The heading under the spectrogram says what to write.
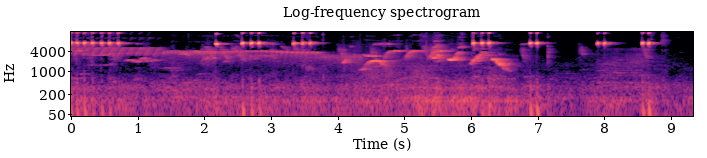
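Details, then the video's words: Singing Blue-crowned hanging parrot reacting instantly to a lure: a fast run of shrill high notes opens, then paired piercing ticks spaced through the clip around a stretch of lower, falling, buzzy warbles. "Serindit / Srindit gacor , pancingan langsung nyaut"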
